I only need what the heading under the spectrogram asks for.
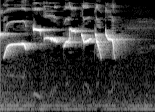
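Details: Oriental magpie-robin song for prompting a silent bird to sing: clear sweet whistles rising and stepping up, then two quick downslurred notes, with a faint steady hum beneath.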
